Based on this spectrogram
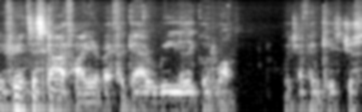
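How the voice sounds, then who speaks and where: A man talks very fast in a dark, mellow tone with a somewhat breathy quality. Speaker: horror story channel co-owner and writer. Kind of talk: casual vlog update to viewers. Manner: halting with fillers and stammers.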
